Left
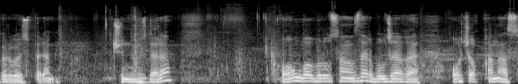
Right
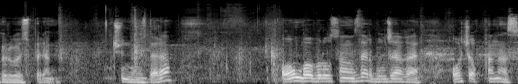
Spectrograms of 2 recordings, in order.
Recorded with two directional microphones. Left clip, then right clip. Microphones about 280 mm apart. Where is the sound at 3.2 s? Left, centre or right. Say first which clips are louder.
Left 3 dB; left.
